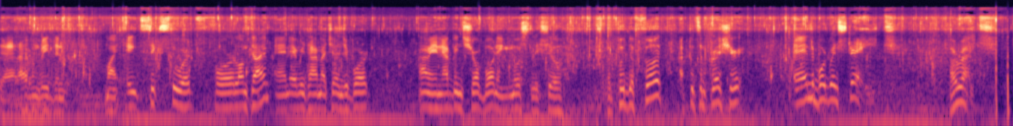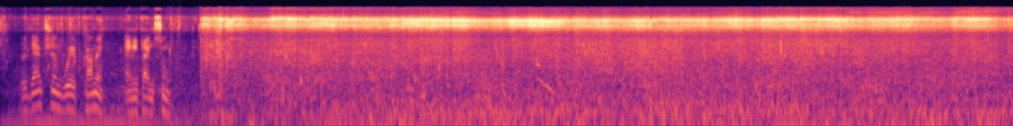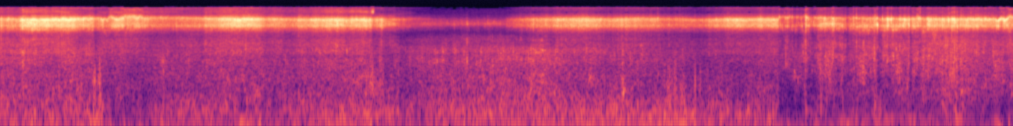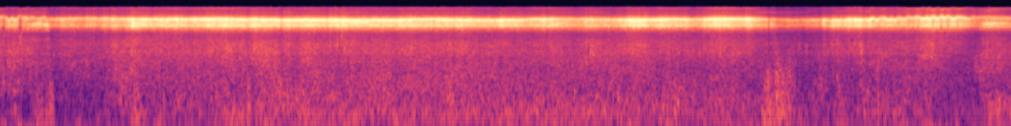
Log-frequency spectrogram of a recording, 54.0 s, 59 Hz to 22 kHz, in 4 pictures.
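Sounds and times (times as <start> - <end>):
ocean water rushing and splashing: 0.0 - 54.0
wind buffeting microphone: 0.0 - 54.0.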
